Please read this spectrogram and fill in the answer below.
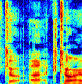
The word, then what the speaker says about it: Qatar: Qatar, I believe, is how it's pronounced.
